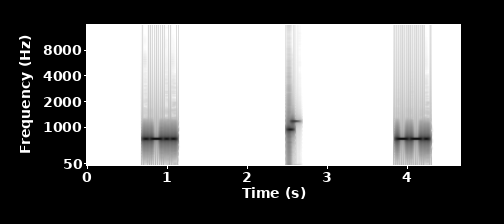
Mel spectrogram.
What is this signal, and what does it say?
Morse code, heard as a keyed tone, about 27 wpm, 700 Hz. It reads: L G
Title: Single Letters - Phonetic Pronunciation 28wpm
